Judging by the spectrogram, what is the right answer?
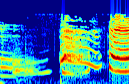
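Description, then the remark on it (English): Someone cries in three drawn-out, wailing sobs, the first sliding downward in pitch and the next two louder and steadier, with brief gasping pauses between them and no words. “Oh, well, what are you crying about?”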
